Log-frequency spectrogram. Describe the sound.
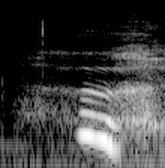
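A single yawn, voiced and drawn out for about half a second, its low tone sliding downward in pitch before trailing off into breath, faint and alone.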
